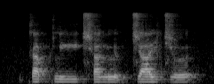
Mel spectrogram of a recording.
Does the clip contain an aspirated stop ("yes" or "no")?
yes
